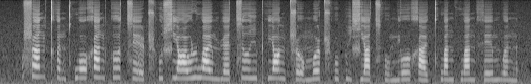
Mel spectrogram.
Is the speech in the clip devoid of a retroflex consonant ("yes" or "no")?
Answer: no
